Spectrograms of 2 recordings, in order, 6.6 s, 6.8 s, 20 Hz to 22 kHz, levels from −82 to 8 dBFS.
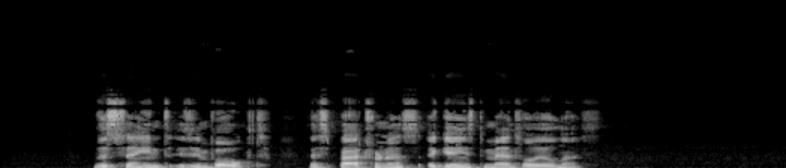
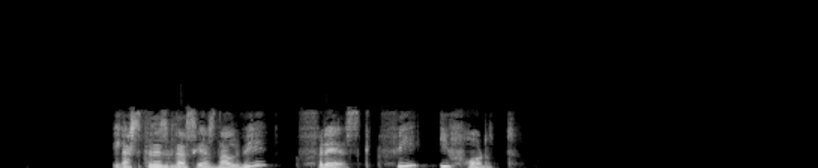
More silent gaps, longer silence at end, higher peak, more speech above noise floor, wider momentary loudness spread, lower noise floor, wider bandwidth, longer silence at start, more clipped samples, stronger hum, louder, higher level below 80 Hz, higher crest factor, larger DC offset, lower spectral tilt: second, none vs 2.34-2.46 s, 4.17-4.22 s; second, 1.75 s vs 2.55 s; about the same, 0 dBFS vs 0 dBFS; second, 54 dB vs over 73 dB; about the same, 9 LU vs 11 LU; second, -73 dBFS vs under -90 dBFS; first, 9.6 kHz vs 8.2 kHz; second, 0.8 s vs 0.95 s; neither; neither; about the same, -18 LUFS vs -17 LUFS; about the same, -62 dBFS vs -66 dBFS; about the same, 20 dB vs 20 dB; neither; about the same, -4 dB/octave vs -3.5 dB/octave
